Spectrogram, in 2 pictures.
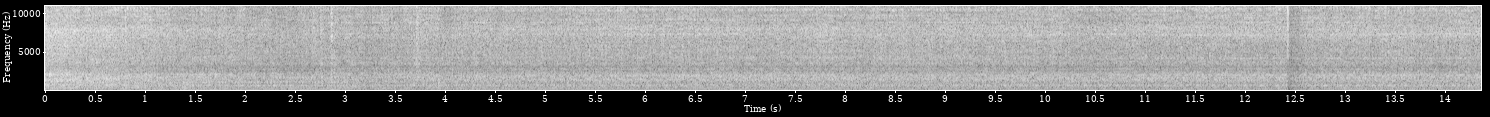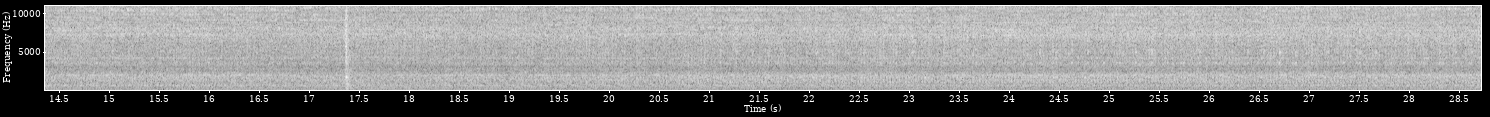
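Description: SUV engine idling steadily close by, with one sharp click about halfway through.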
